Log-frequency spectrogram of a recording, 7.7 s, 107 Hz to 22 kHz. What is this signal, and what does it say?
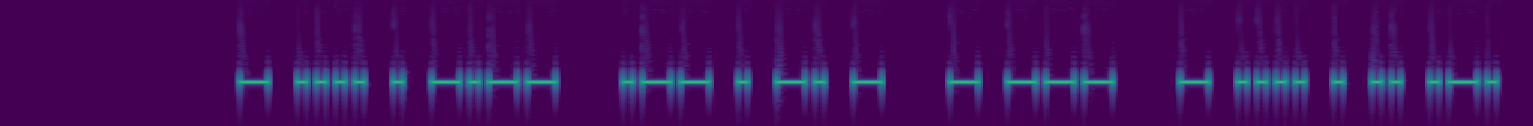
Morse code, heard as a keyed tone, about 25 wpm, 700 Hz. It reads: THEY WENT TO THEIR
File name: practice / 25wpm / Sentences with 2-Word Phrases - 25wpm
